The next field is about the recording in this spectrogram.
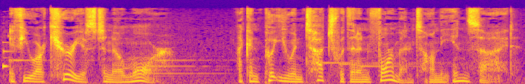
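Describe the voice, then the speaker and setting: A man voicing a suave, teasing young knight in an anime video game, smooth and slyly amused. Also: lowish voice, sing-song, faint music behind. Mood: sly, confiding. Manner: smooth, amused, sly, drawn-out words. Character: Kaya, suave, teasing young cavalry knight with sly charm.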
